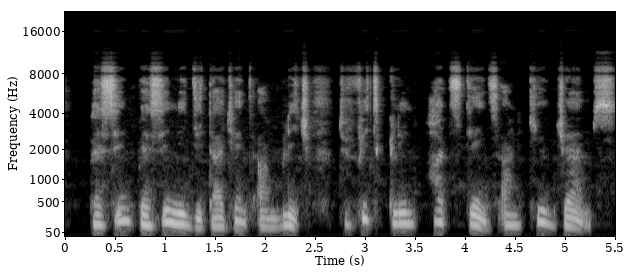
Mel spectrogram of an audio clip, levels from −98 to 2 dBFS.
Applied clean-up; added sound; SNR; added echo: none; none; none; none.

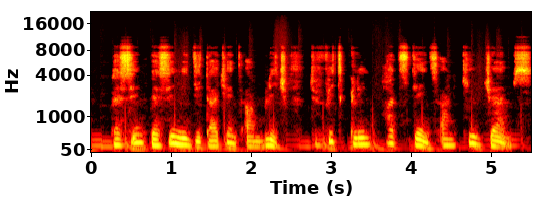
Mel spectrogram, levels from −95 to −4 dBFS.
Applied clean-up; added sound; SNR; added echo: neural mask model RNNoise.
